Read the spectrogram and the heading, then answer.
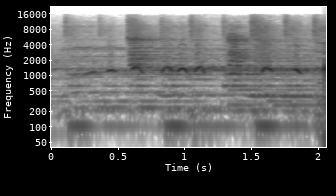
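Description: A woman whistles a tune, with clear melodic notes rising and falling in a lively phrase at moderate loudness over a low, pulsing background.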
